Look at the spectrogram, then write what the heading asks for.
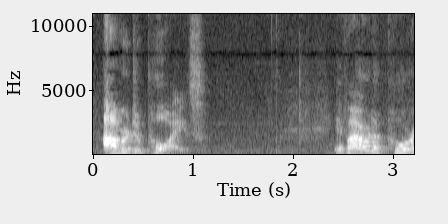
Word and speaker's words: avoirdupois: It's a French word, but darn it, we're Americans, so we're going to pronounce it avoirdupois.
